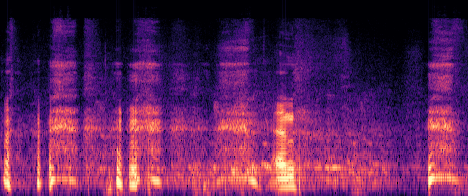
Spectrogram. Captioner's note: laughter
